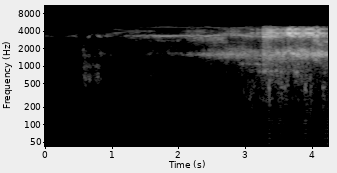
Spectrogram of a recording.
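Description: RC car's 27-turn electric motor and drivetrain whining, growing steadily louder as the car drives up close, with crackling from the tyres over the ground near the end. A short knock about half a second in.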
